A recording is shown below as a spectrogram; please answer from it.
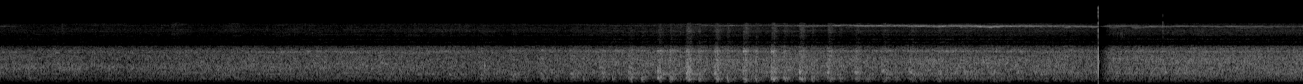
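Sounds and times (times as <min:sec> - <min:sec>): train wheels clicking over joints: 0:04.2 - 0:11.0.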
